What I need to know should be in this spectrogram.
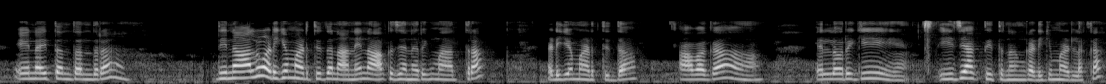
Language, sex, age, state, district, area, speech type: Kannada, female, 18-30, Karnataka, Bidar, urban, spontaneous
